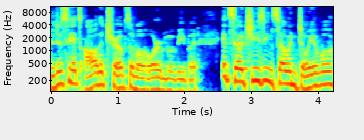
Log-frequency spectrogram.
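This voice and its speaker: A man talks very fast with a dark, mellow tone and a fairly high pitch. His voice is somewhat breathy, with very wide pitch swings. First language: Spanish. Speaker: podcast co-host. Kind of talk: casual chat.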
